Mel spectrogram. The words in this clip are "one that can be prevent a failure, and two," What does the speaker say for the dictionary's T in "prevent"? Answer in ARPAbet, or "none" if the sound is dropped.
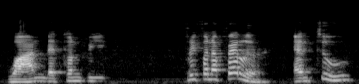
none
